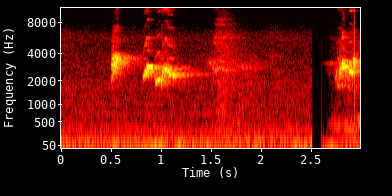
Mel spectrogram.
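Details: Pair of three-year-old red-whiskered bulbuls: a few bright whistled notes, one sliding down, with a brief pause and a final short chirpy phrase, over low background hiss.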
